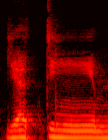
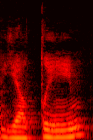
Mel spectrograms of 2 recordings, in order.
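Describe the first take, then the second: First: The t sound is light and unemphatic. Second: The t sound is heavy and emphatic. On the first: The speaker calls it right. "it is ta" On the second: The speaker calls it wrong.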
